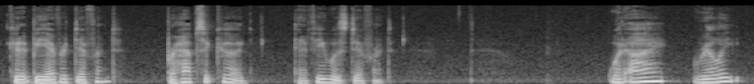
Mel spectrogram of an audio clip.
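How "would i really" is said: wondering question. A narrator's reading. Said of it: "he asked".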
